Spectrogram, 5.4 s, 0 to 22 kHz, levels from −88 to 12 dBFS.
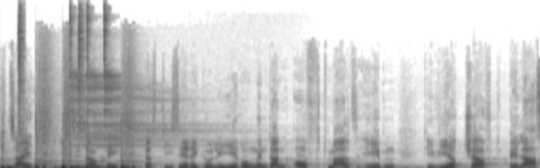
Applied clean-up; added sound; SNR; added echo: none; Bass drum / Drum kit; -2 dB; none.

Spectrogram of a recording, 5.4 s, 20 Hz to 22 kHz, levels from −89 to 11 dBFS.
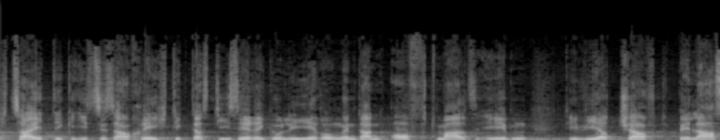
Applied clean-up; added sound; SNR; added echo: none; none; none; none.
